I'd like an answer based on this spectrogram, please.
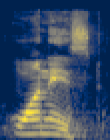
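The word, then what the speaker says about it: honest: Same এইটাও দেখো এটা কিন্তু অনেস্ট, আমরা কিন্তু হনেস্ট বলি না।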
